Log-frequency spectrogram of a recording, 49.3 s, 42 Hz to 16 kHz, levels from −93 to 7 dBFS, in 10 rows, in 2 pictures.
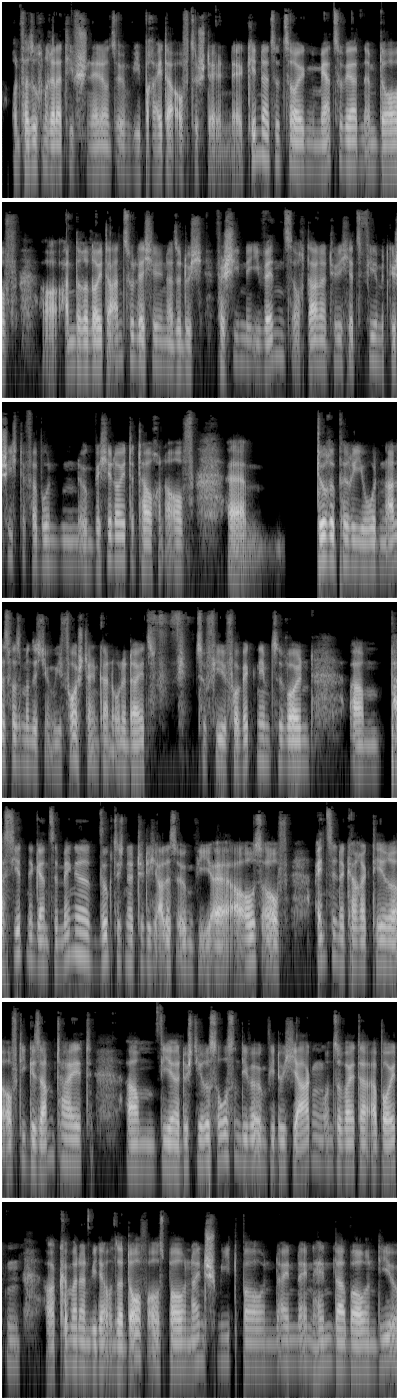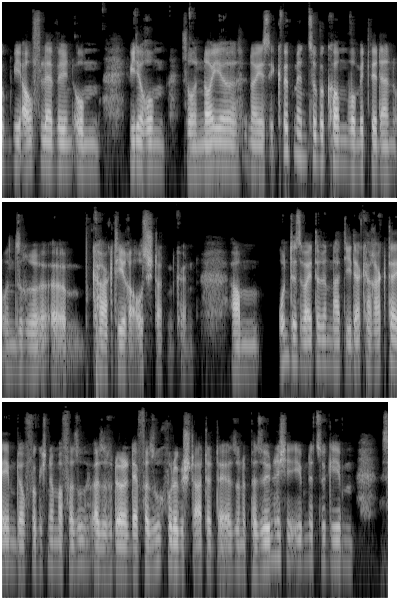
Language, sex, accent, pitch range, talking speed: German, male, German, 110-125 Hz, 175 wpm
